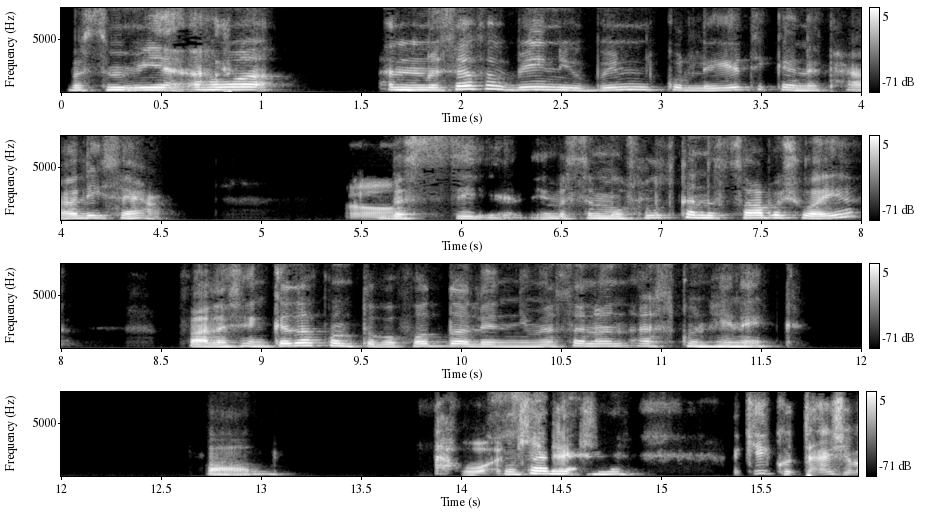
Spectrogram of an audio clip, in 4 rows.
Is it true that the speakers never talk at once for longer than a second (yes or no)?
yes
